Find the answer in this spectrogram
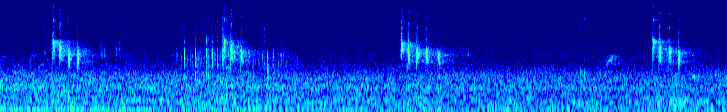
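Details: Summer tanager in Alabama giving short staccato bursts of about five sharp descending notes, each burst spaced roughly every two seconds, over a low steady background hum.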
